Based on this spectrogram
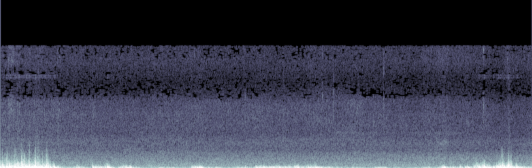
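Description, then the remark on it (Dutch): Wind gusts through a garden, rustling and buffeting the microphone in uneven bursts, loudest at the start and end, with a soft steady hiss between gusts and no one talking. “Ik sta zelf ook in de tuin. Misschien de wind, de vogeltjes.”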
